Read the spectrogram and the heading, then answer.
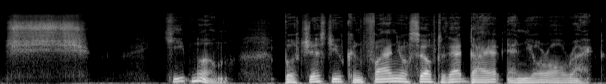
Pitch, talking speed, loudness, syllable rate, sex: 110 Hz, 140 wpm, -18 LUFS, 4.2 syllables/s, male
